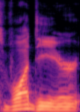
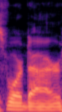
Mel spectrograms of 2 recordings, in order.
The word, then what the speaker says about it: voir dire: I mean, they are the same in French, and so it's pronounced voir dire in French. But I've now come around because I'm a Southerner and I'm practicing in Georgia and everybody says voir dire.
